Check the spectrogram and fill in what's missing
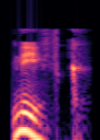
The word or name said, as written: nivkh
